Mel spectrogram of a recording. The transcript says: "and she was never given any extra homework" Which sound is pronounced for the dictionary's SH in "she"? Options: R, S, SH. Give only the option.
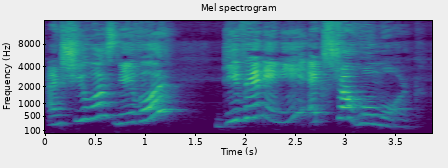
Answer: SH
